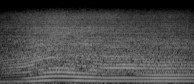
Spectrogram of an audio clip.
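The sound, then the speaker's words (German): A chainsaw runs loud for a couple of seconds, cutting a large block of lake or fjord ice in Norway for ice carving, its engine whine rising briefly then holding steady over a harsh, gritty cutting hiss. No voices. “Ohne Kettensägen, Stecheisen, Hobel und Bunsenbrennern läuft dabei nichts.”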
